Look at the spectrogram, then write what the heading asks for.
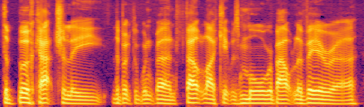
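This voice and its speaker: A man co-hosting a podcast, talking casually about books in halting, thoughtful short phrases. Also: on the low side, level tone, no echo, studio quality. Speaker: podcast co-host. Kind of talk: casual book discussion.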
